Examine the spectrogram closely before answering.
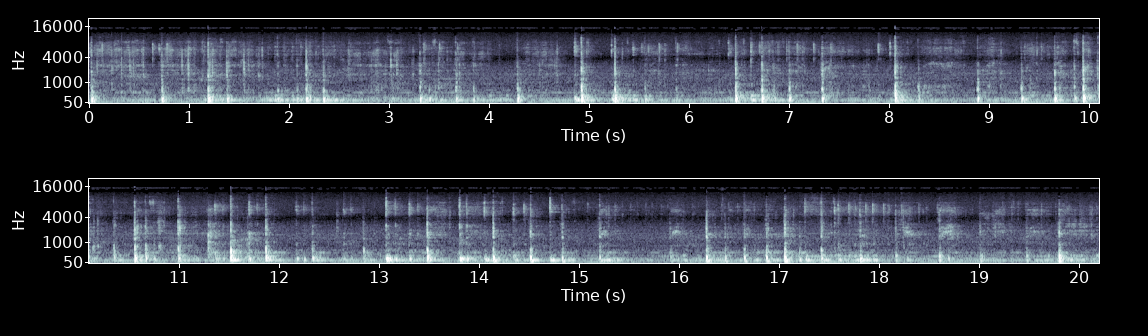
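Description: Faint, irregular clicking and tapping of computer keyboard keys, a few clicks a second at times with short gaps between.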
